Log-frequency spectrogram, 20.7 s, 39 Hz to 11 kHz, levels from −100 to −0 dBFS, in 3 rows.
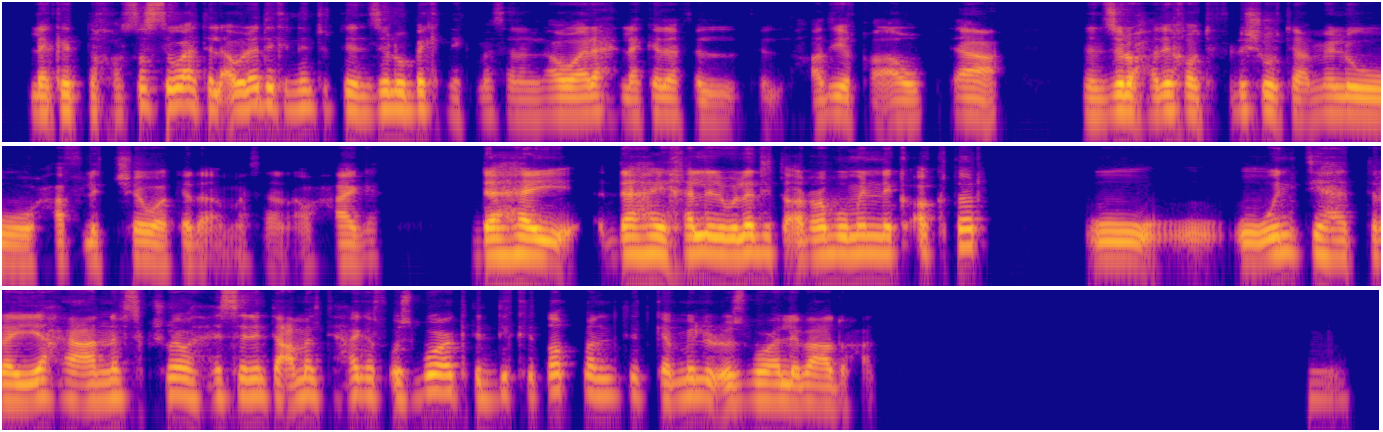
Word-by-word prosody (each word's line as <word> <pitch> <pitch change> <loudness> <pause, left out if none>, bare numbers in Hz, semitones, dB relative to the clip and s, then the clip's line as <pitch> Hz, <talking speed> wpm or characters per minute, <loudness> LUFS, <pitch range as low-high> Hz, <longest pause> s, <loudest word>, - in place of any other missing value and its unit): لكن 135 +1 0
تِخصَّصي 130 +7 -4
وقت 175 -3 +2
لأولادِك 170 +4 +2
إن 145 - -8
أنتم 155 +1 -9
تنزلوا 145 +1 +1
picnic 125 -5 -18
مثلًا، 115 -1 -14
اللي 110 +2 -13
هو 120 0 +3
رحلة 120 -2 -3
كده 115 +1 -3
في 105 - -25
ال 95 -2 -12
في - - -23
الحديقة - - -6
أو 105 0 -1 0.2
بتاع، - - -1 0.4
تنزلوا 125 +4 +5
حديقة 140 -1 +1
وتفرشوا 130 +2 -3
وتعملوا 115 -3 0
حفلة - - -9
شوى - - 0
كده - - -8
مثلًا - - -21
أو - - -19
حاجة، 110 +3 -5 0.5
ده 135 - +7
هي 135 -2 +6
ده 145 - +3
هيخلّي 145 +1 +5
الولاد 145 +1 +7
يتقرّبوا 140 0 +1
منِك 145 -1 +1
أكتر، 195 +6 0 0.5
و 115 -1 0 0.4
وأنتِ 145 +7 0
هتريَّحي 130 +2 +1
عن 125 +1 +2
نفْسِك 145 0 -5
شوية 165 0 +1
وهتحسّي 145 +1 -3
إن - - +1
أنتِ 155 - -2
عملتِ 155 -1 -1
حاجة 160 +1 -4
في 155 - -9
أسبوعِك 180 +6 +3
تديكِ 145 +3 -9
طاقة 185 -1 -3
إن - - -3
أنتِ 155 +1 -9
تكمّلي 150 -1 -3
الأسبوع 130 +2 +1
اللي 130 - +1
بعده 120 -2 -1
حتّى. - - -25 2.2
إمم. 135 0 -22
135 Hz, 175 wpm, -23 LUFS, 120-150 Hz, 2.2 s, ده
